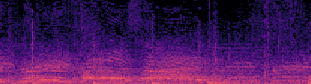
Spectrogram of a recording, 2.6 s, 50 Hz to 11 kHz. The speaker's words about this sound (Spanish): Palestina libre, gritan en acampadas en más de 20 campus contra Israel y también en solidaridad con los estudiantes detenidos en Texas, en Los Ángeles, en Boston.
